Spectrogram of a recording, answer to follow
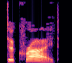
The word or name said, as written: decried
